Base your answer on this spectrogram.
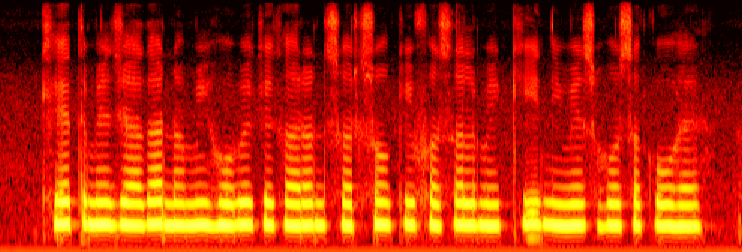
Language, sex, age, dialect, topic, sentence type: Magahi, female, 25-30, Southern, agriculture, question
